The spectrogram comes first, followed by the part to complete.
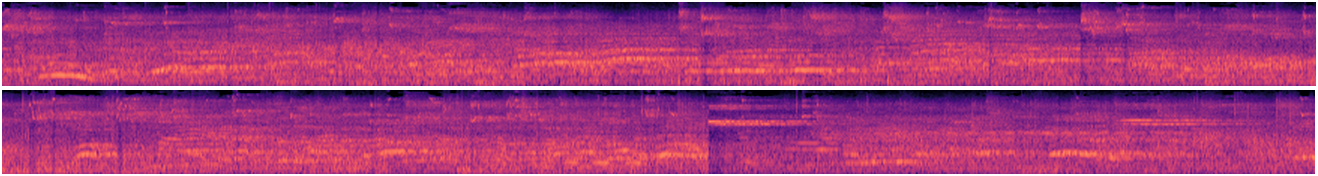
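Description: Basketball game sounds: a ball bouncing on the court among several players and spectators shouting and calling out, with a short referee's whistle near the end.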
